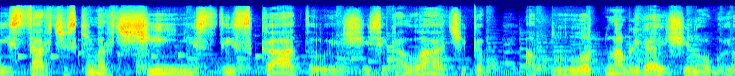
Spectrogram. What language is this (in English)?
Russian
